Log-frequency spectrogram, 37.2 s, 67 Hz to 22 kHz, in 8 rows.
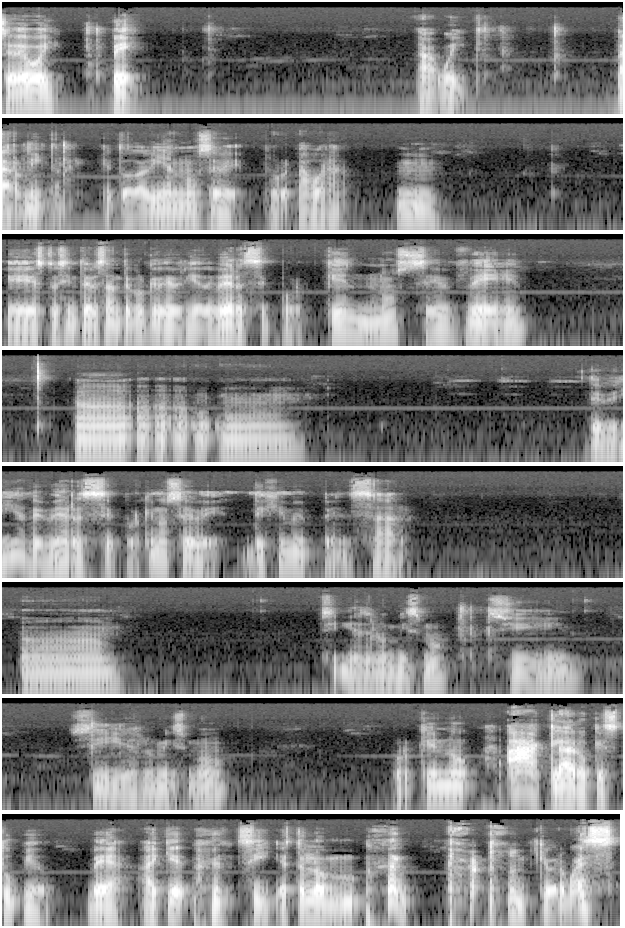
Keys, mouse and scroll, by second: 1.8 p, 2.7 Up, 4.8 Right, 6.0 Escape, 9.4 middle click, 11.6 click, 12.7-13.2 scroll down 1, 18.5 click, 25.2-25.5 scroll up 1, 26.4 click, 27.9 Escape, 28.8 click, 29.8 Escape.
